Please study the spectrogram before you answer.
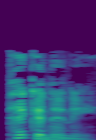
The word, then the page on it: pickaninny: British English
